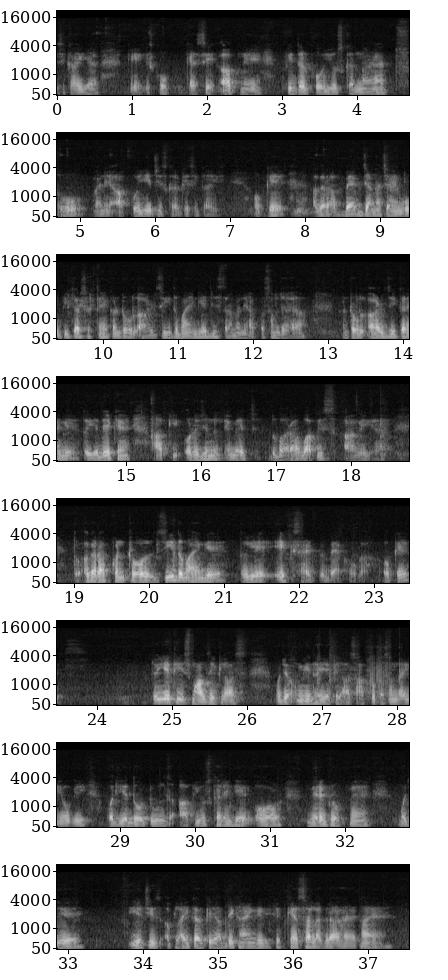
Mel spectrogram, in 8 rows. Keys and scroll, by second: 9.0 ctrl+alt+z, 9.9 ctrl+alt+z, 10.9 ctrl+alt+z, 11.4 ctrl+alt+z, 12.0 ctrl+alt+z, 13.8 ctrl+d, 18.7 ctrl+z.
